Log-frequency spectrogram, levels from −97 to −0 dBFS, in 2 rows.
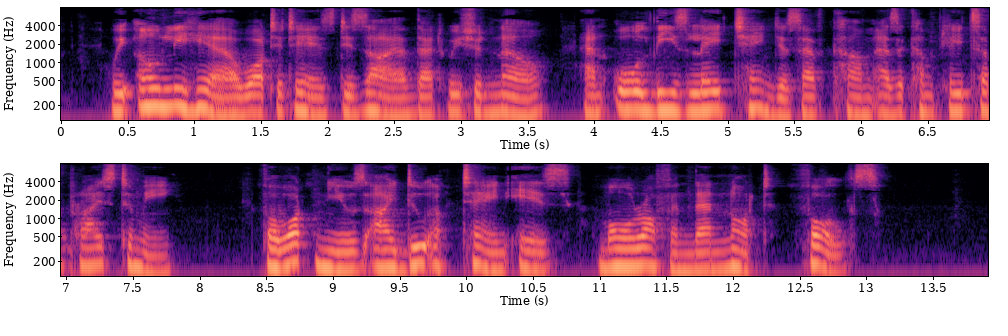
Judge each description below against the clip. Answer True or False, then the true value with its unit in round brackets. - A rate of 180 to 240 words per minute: False (155 wpm)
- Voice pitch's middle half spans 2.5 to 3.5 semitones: True (2.9 semitones)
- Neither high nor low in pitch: True (150 Hz)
